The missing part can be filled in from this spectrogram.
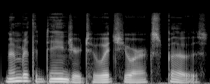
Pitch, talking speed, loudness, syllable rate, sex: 115 Hz, 230 wpm, -18 LUFS, 7.1 syllables/s, male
